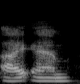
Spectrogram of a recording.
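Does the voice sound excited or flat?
flat. It is said flatly, without rising excitement. "you didn't say I am"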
